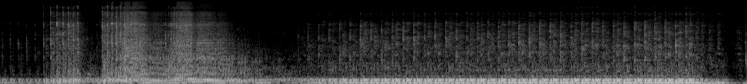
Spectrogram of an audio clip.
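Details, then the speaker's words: 1985 Honda VT1100 Shadow V-twin, first start in 25 years, enricher off, idle raised after carb work, no mufflers. A blip of revs, then a loud open-pipe idle of about three pulses a second with a slight lope. Uneven idle, carbs not yet balanced. "That's not too bad. That's with the enricher off, and just the idle I had bumped up apparently when I was doing the carbs, and they're not even balanced yet."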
